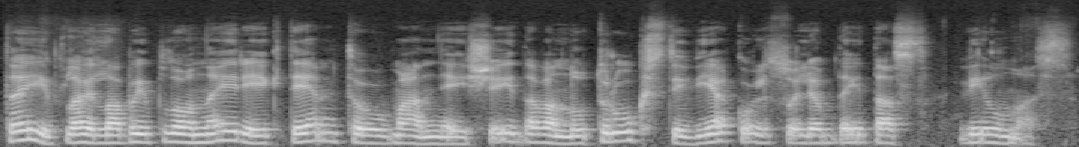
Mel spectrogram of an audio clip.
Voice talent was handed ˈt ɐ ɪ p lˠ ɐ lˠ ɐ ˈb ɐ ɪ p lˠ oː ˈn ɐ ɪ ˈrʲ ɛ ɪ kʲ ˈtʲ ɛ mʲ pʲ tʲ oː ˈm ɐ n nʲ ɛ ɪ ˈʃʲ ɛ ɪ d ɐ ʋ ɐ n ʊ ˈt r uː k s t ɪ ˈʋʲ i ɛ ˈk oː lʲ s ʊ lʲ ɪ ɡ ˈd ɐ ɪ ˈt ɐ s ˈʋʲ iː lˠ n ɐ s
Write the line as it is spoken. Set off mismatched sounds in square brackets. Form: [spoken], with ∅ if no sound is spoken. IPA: ˈt ɐ ɪ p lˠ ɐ lˠ ɐ ˈb ɐ ɪ p lˠ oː ˈn ɐ ɪ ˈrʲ ɛ ɪ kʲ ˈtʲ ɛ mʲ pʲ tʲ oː ˈm ɐ n nʲ ɛ ɪ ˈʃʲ ɛ ɪ d ɐ ʋ ɐ n ʊ ˈt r uː k s t ɪ ˈʋʲ i ɛ ˈk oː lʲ s ʊ lʲ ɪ [b] ˈd ɐ ɪ ˈt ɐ s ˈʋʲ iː lˠ n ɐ s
